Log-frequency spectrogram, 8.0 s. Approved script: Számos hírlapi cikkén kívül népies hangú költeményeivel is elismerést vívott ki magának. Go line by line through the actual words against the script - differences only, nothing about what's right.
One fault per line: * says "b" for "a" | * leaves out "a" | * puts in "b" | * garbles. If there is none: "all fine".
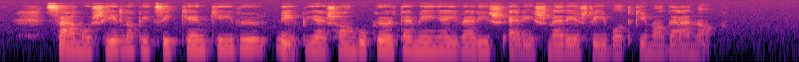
all fine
